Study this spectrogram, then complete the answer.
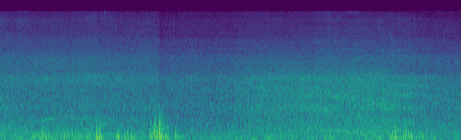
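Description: Cars drive past close by, with tyres hissing on the road.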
